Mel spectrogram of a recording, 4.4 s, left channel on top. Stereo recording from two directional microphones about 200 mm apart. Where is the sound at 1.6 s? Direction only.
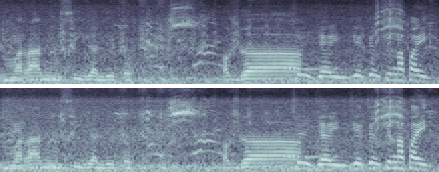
45° left (ahead or behind).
